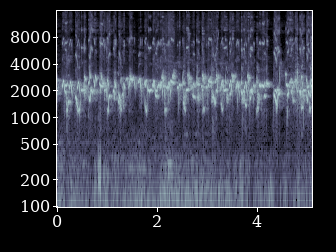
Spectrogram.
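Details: Rapid, long-running song of a yellow-vented bulbul, played to stimulate other bulbuls to sing. Jumbled, bubbly notes pour out steadily, with a short break after four seconds before the chatter resumes.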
